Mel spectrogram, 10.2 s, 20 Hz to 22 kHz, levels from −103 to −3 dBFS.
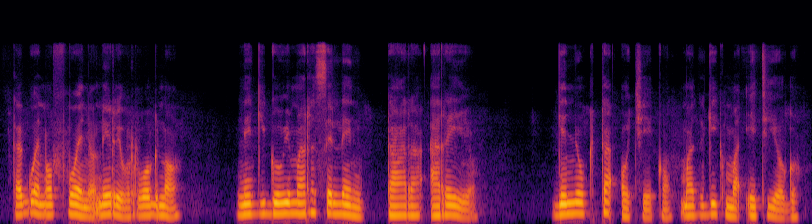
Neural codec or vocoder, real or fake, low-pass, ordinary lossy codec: codec, 44.1 kHz, 7.8 kbps, DAC; fake; 10.8 kHz; none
